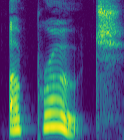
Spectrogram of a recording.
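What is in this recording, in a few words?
"approach", English; əpróutʃ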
